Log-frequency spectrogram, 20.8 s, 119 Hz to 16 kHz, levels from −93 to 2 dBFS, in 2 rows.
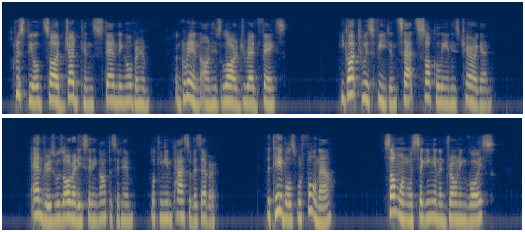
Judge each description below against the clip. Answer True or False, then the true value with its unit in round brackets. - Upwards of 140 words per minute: False (135 wpm)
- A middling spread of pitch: False (2.3 semitones)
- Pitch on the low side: False (195 Hz)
